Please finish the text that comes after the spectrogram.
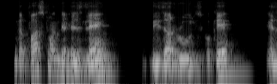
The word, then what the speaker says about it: langue: The first one that is lang l a n g u e pronounced lang.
